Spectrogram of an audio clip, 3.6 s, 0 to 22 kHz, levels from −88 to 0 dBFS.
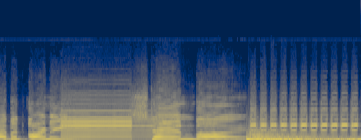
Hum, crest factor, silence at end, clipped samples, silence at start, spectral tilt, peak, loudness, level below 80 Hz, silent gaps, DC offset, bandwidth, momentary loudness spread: none; 12 dB; 0 s; under 0.1%; 0 s; -5 dB/octave; -6 dBFS; -16 LUFS; -40 dBFS; none; under 0.1%; 11.5 kHz; 3 LU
